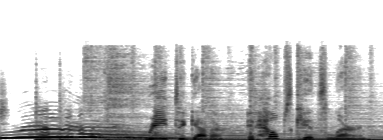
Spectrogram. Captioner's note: kids imitate a siren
